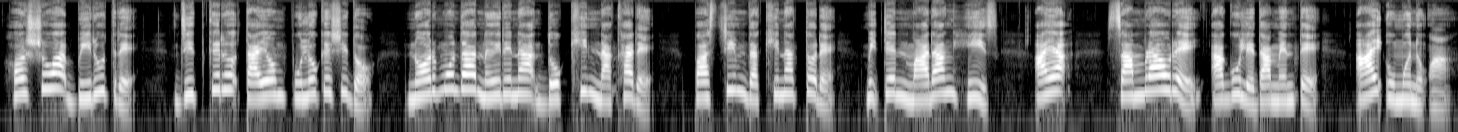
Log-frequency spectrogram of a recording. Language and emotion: Santali, neutral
